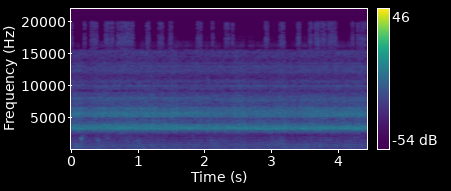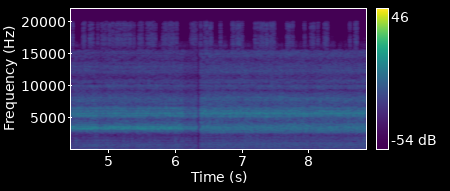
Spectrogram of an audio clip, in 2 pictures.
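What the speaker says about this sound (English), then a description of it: "So I'm just going to rinse them through" Dandelions and stinging nettles are rinsed under a running tap, a steady hissing rush of water that continues nearly unbroken, with a brief dip partway through.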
